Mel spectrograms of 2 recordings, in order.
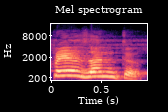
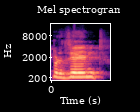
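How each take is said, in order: First: The last syllable has a reduced 'unt' vowel. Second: The last syllable has a full 'ent' vowel. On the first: The speaker calls it right. "ये होता प्रेजेंट" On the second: The speaker calls it wrong. "अरे ये नहीं होता"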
